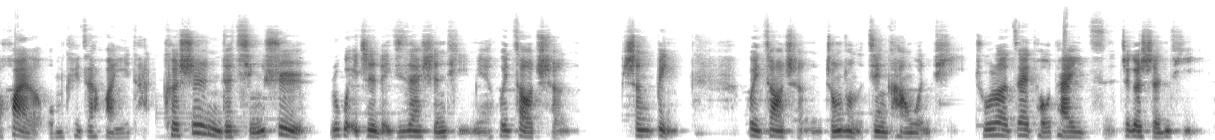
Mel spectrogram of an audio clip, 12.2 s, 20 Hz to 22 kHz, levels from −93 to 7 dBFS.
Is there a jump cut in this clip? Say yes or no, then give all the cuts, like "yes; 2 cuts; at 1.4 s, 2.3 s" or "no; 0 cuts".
yes; 2 cuts; at 1.6 s, 9.7 s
